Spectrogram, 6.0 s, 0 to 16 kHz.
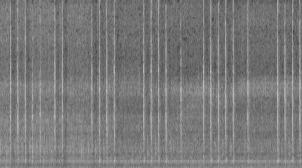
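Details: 2014 GMC Sierra 6.2 V8 with 100k miles, after a rear-end collision that hit the exhaust; it later shut off at 45 mph. White smoke, oil pressure steady at 40 psi. Sharp, uneven knocks at idle; spun bearing suspected.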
